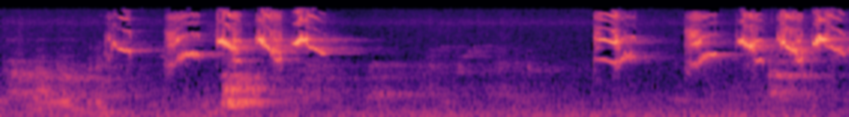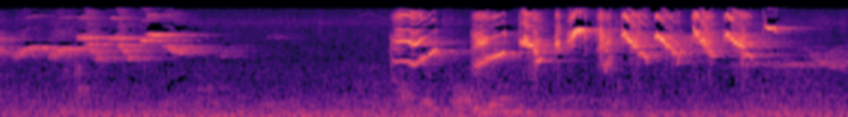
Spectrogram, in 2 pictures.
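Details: Nine-month-old double-collared seedeater sings three bursts of rapid, high, twittering notes, each about two seconds long, separated by short pauses; a faint lower sound under the first phrase.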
